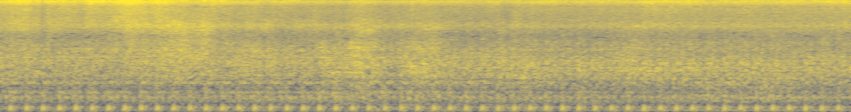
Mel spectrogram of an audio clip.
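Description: Small motorcycle engine idling with a steady, rapid pulsing beat, close and fairly loud, at a motorbike wash session.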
